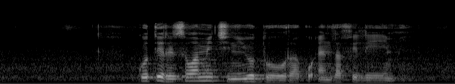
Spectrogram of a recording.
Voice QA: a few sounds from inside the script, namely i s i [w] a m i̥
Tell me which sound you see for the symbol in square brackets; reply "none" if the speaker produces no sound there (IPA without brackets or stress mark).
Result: w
